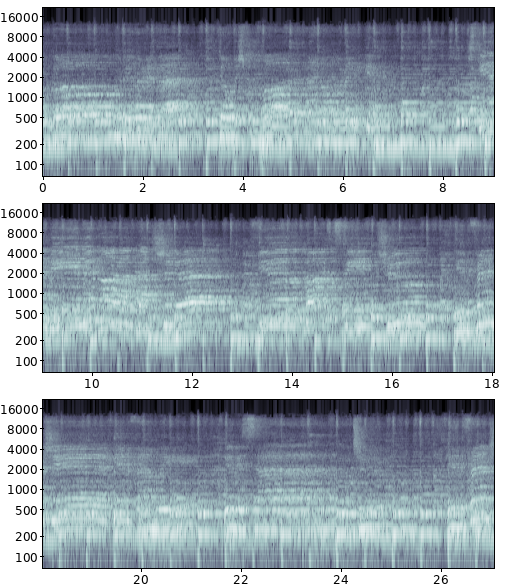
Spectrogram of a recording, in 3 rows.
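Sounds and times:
women singing in harmony: 0.0s - 7.2s, 8.2s - 27.0s.

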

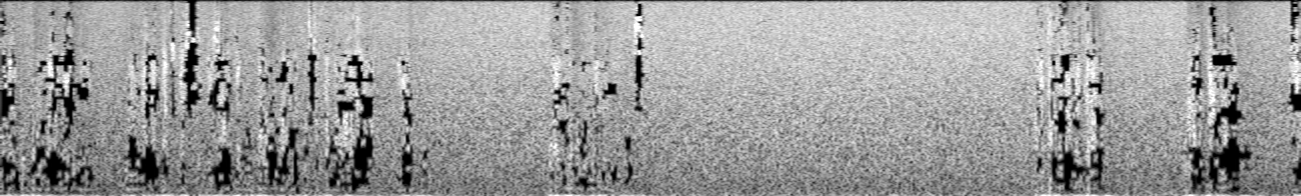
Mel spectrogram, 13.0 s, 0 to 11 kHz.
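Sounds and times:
static hiss: 0.0s - 13.0s.

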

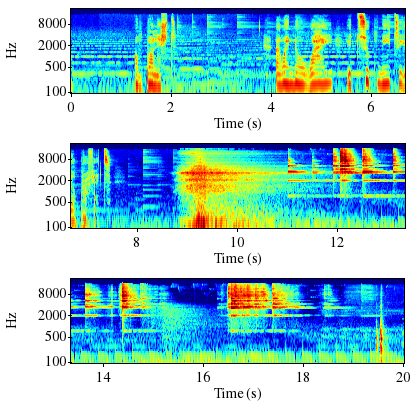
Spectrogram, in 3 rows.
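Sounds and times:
low music drone: 8.8s - 20.0s
brass handbell shaken: 11.0s - 15.3s, 16.4s - 18.7s.

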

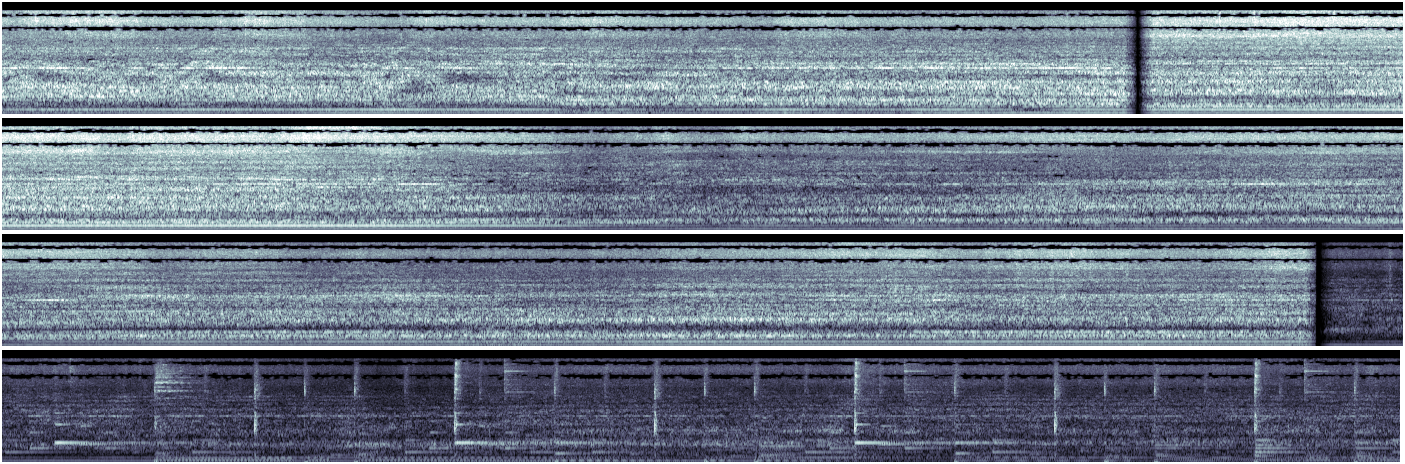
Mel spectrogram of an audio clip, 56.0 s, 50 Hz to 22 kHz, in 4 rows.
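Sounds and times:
air rushing from nozzle: 0.0s - 56.0s
leaf blower engine drone: 0.0s - 56.0s.

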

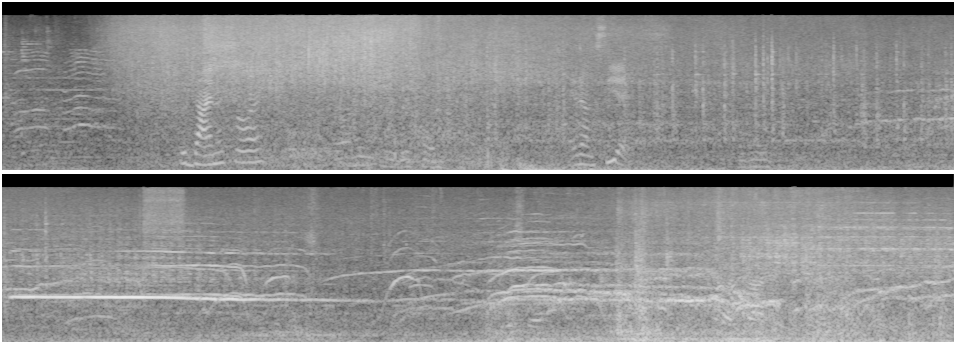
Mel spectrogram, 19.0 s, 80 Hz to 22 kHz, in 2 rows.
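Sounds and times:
roller coaster going by: 0.0s - 19.0s
riders shrieking: 8.3s - 19.0s.

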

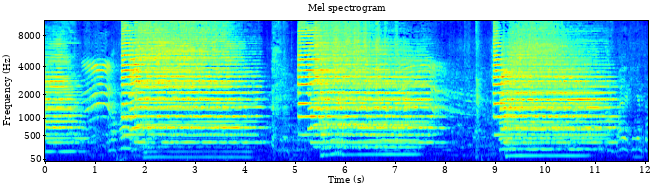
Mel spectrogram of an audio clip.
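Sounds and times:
brass band chords: 0.0s - 8.2s, 8.9s - 11.8s.

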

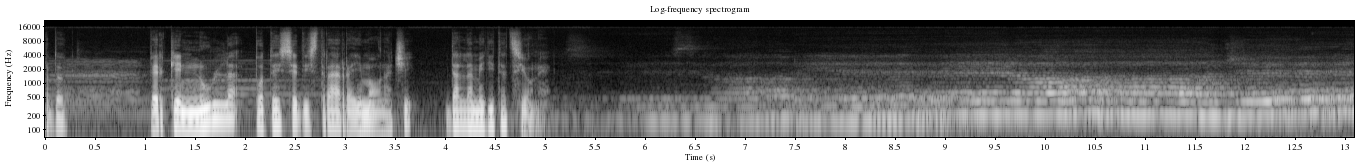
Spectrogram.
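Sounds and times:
plainchant singing: 0.0s - 3.4s, 4.7s - 13.0s.

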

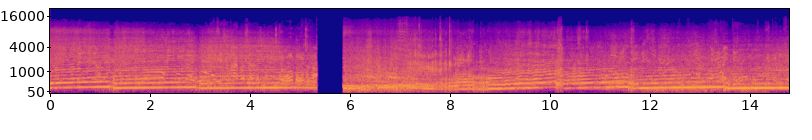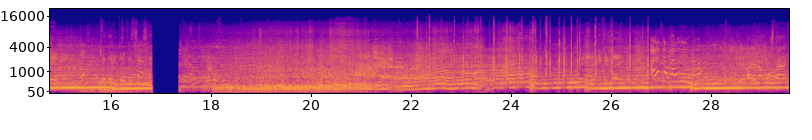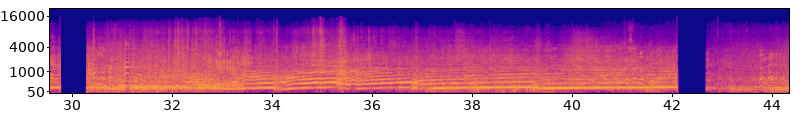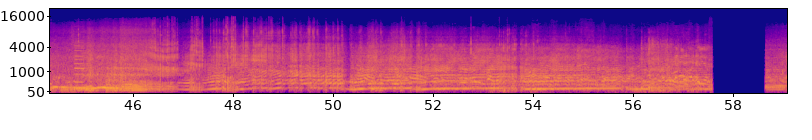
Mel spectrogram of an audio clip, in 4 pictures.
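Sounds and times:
rally car engines revving: 0.0s - 57.6s, 58.7s - 59.0s.

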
